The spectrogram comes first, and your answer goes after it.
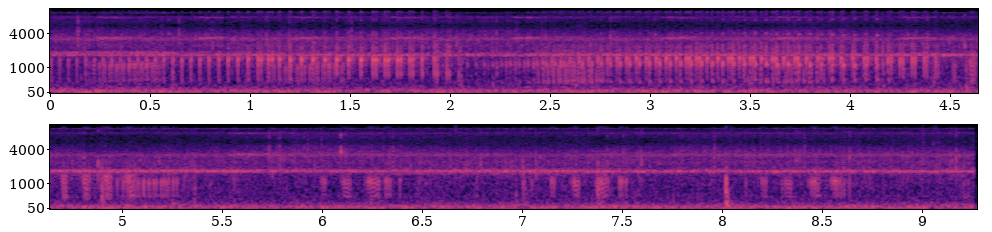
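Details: A leopard frog's spring call, played as an identification clip and likened to a wet finger rubbed on a balloon: grating, snoring rattles, then short runs of rapid clucking pulses, over a thin steady high hum.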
